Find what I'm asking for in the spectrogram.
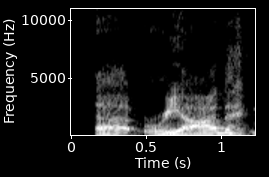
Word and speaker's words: Riyadh: During a landmark visit to Saudi Arabia's capital, Riyadh.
